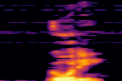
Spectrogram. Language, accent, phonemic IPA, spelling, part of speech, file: English, Australia, /ˈɡoːdi/, gaudy, adjective / noun, En-au-gaudy.ogg
- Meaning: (adjective) 1. Very showy or ornamented, now especially when excessive, or in a tasteless or vulgar manner 2. Fun; merry; festive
